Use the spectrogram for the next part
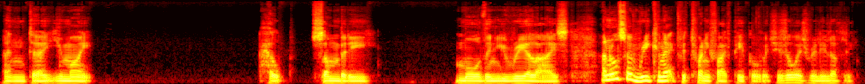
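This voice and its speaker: A man giving candid, halting answers as a podcast guest, often repeating words as he goes. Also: low voice, animated, creaky, darkish tone, husky, no room sound, studio quality. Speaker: podcast guest, writer and performer.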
